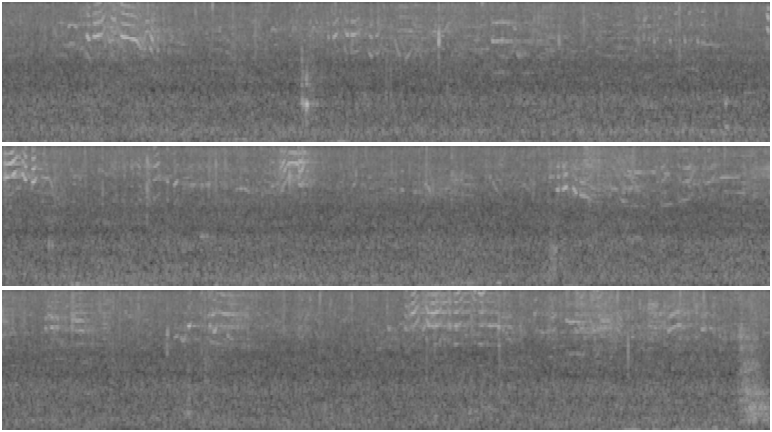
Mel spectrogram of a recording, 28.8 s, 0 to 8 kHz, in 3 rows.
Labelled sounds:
0.8	1.8	Pacific white-sided dolphin, 3.0 to 7.7 kHz
6.1	6.5	Pacific white-sided dolphin, 3.2 to 5.2 kHz
8.7	9.9	Pacific white-sided dolphin, 2.9 to 6.3 kHz
11.4	11.8	Pacific white-sided dolphin, 3.5 to 4.1 kHz
12.5	13.5	Pacific white-sided dolphin, 2.8 to 7.0 kHz
16.7	17.8	Pacific white-sided dolphin, 2.3 to 4.5 kHz
18.4	18.9	Pacific white-sided dolphin, 2.7 to 4.2 kHz
21.5	22.3	Pacific white-sided dolphin, 3.4 to 7.3 kHz
24.4	25.3	Pacific white-sided dolphin, 2.3 to 5.1 kHz
25.9	26.8	Pacific white-sided dolphin, 1.8 to 4.2 kHz
27.3	27.7	Pacific white-sided dolphin, 3.1 to 3.7 kHz

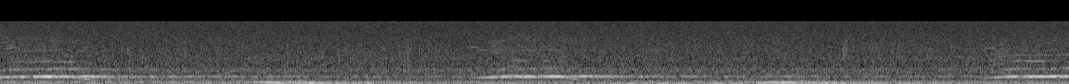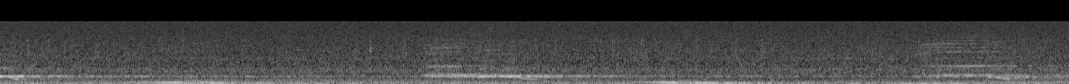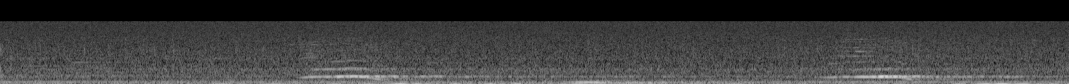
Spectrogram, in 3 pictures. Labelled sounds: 0.3	0.5	humpback whale, 0.99 to 1.2 kHz
10.1	10.5	humpback whale, 1.1 to 1.2 kHz
15.0	15.3	humpback whale, 0.80 to 2.3 kHz
19.9	20.6	humpback whale, 0.80 to 2.7 kHz
29.8	30.1	humpback whale, 3.1 to 3.3 kHz

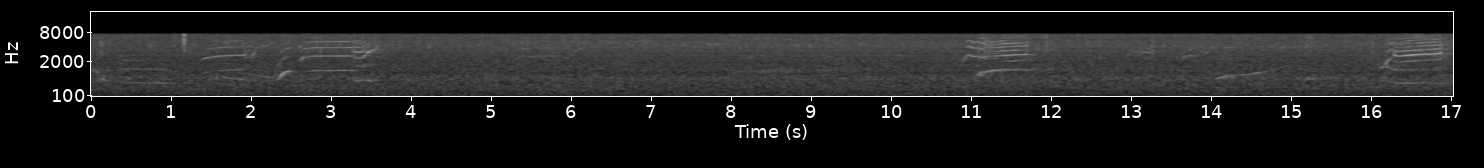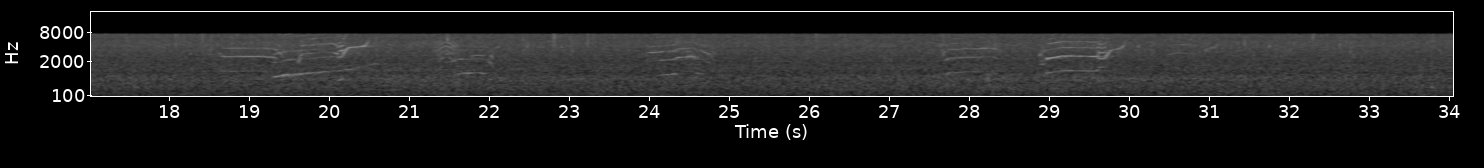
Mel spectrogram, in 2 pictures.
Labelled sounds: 0.4	0.7	killer whale, northern resident, A clan, AB subclan, 1.4 to 2.2 kHz
1.4	2.0	killer whale, northern resident, A clan, AB subclan, 1.3 to 5.5 kHz
2.6	3.6	killer whale, northern resident, A clan, AB subclan, 0.78 to 8.0 kHz
5.5	5.9	killer whale, northern resident, A clan, AB subclan, 2.5 to 2.7 kHz
8.3	8.7	killer whale, northern resident, A clan, AB subclan, 6.0 to 6.2 kHz
10.9	11.9	killer whale, northern resident, A clan, AB subclan, 1.0 to 6.4 kHz
14.1	14.8	killer whale, northern resident, A clan, AB subclan, 0.88 to 1.3 kHz
16.2	17.0	killer whale, northern resident, A clan, AB subclan, 1.3 to 7.9 kHz
18.7	20.5	killer whale, northern resident, A clan, AB subclan, 0.94 to 6.3 kHz
21.5	22.0	killer whale, northern resident, A clan, AB subclan, 1.1 to 2.3 kHz
24.0	24.7	killer whale, northern resident, A clan, AB subclan, 1.0 to 4.6 kHz
27.7	28.4	killer whale, northern resident, A clan, AB subclan, 1.1 to 3.9 kHz
29.0	30.9	killer whale, northern resident, A clan, AB subclan, 1.1 to 6.6 kHz

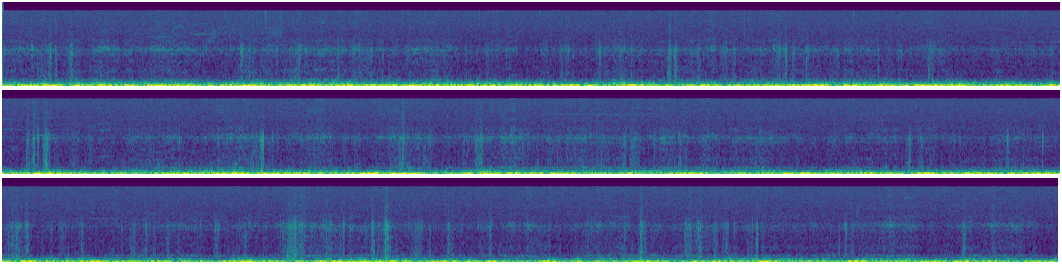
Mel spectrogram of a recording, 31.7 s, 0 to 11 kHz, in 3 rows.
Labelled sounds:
1.4	2.2	killer whale, southern resident, 1.3 to 4.1 kHz

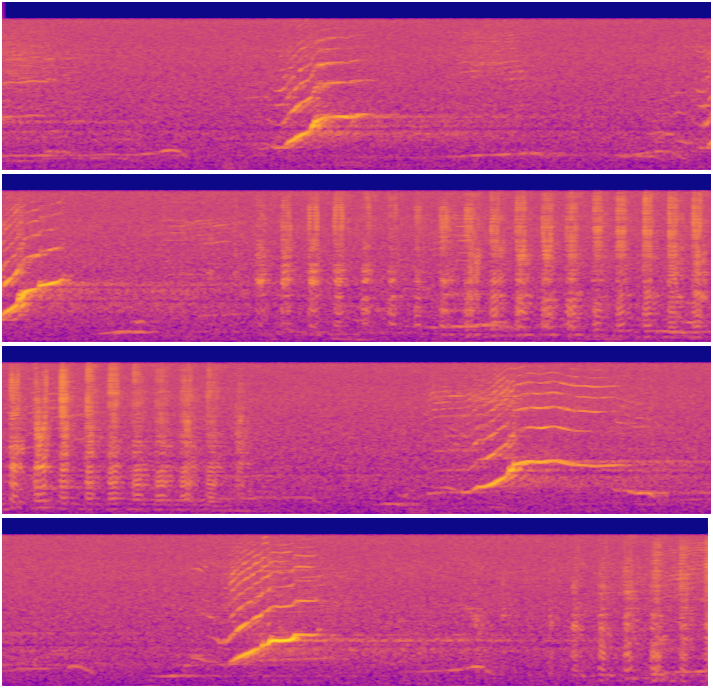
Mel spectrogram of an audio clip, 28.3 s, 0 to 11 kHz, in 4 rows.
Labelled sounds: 0.0	0.6	humpback whale, 1.0 to 2.3 kHz
2.8	3.7	humpback whale, 0.80 to 5.4 kHz
6.9	7.8	humpback whale, 0.80 to 5.1 kHz
9.0	9.4	humpback whale, 2.6 to 4.1 kHz
14.2	14.9	humpback whale, 1.2 to 3.8 kHz
18.5	20.4	humpback whale, 0.80 to 6.4 kHz
23.4	24.5	humpback whale, 0.80 to 6.6 kHz
27.9	28.2	humpback whale, 3.4 to 3.5 kHz

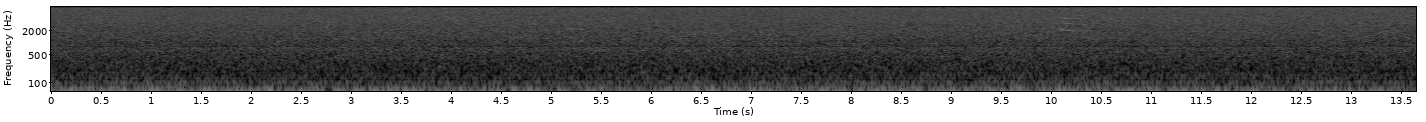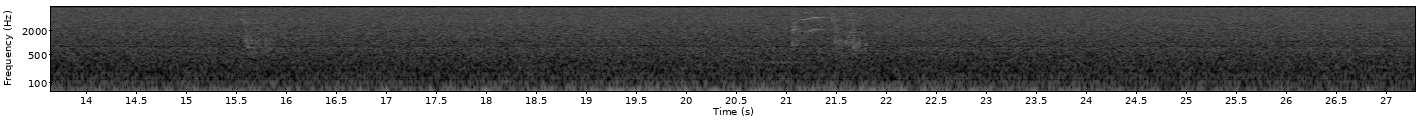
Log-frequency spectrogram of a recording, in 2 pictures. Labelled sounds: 10.1	10.3	killer whale, northern resident, G clan, GG subclan, call N23ii, 1.9 to 2.3 kHz
21.1	21.5	killer whale, northern resident, G clan, GG subclan, call N29, 1.9 to 4.5 kHz

